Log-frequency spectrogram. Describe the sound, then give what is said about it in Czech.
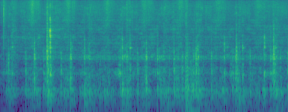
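A hand-cranked Holstein-type butter churn at a museum, churning cream into butter, working steadily, its gears giving off a continuous run of rattling clicks and knocks over a low mechanical rumble, with no one talking. “To je máselnice typu Holštín.”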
